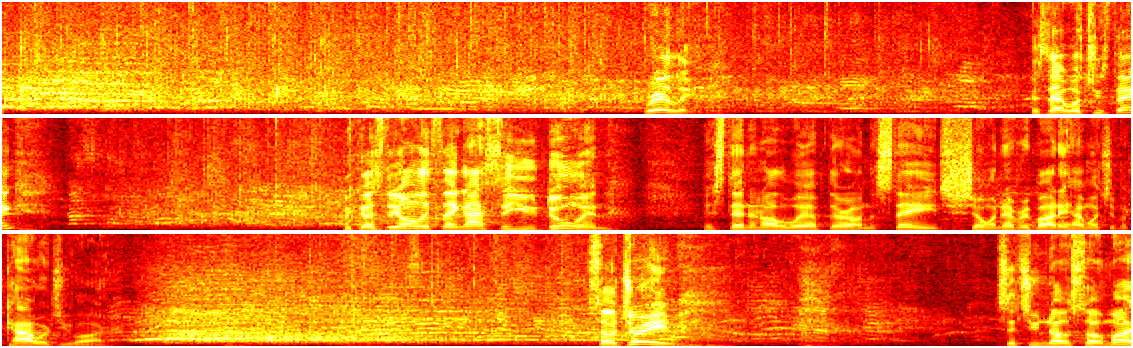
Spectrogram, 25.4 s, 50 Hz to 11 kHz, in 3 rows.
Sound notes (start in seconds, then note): 0.0 crowd cheering; 17.7 crowd cheering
